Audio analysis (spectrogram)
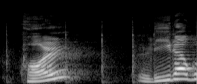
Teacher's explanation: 니은과 리을이 만났을 때 뒤에 있는 리을의 영향을 받아서 앞에 있는 니은이 리을로 바뀝니다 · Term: 유음화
